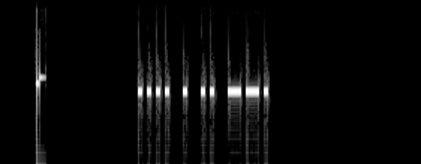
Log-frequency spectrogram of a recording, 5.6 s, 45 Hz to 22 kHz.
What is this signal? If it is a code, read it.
Morse code, heard as a keyed tone, about 20 wpm, 700 Hz. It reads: HEIG
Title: Build A Word - 4 Letters At A Time - 8-Letter Words - 20wpm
